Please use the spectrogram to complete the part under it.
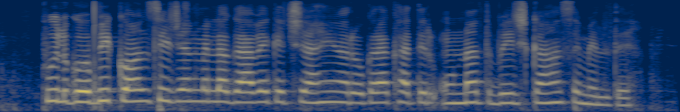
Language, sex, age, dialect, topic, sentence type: Magahi, female, 18-24, Southern, agriculture, question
